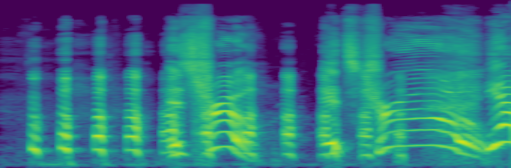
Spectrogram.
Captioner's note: laughing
